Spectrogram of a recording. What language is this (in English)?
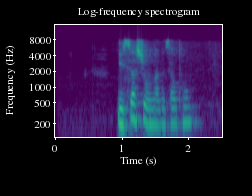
Chinese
